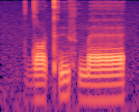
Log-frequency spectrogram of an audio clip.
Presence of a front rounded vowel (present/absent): present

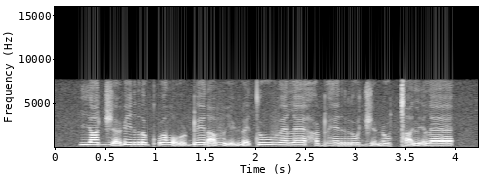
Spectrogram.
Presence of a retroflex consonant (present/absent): present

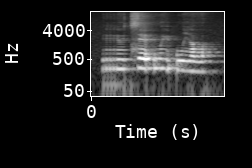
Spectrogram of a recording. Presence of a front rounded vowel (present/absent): present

